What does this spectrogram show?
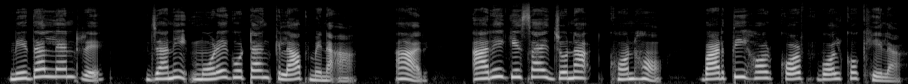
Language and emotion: Santali, neutral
